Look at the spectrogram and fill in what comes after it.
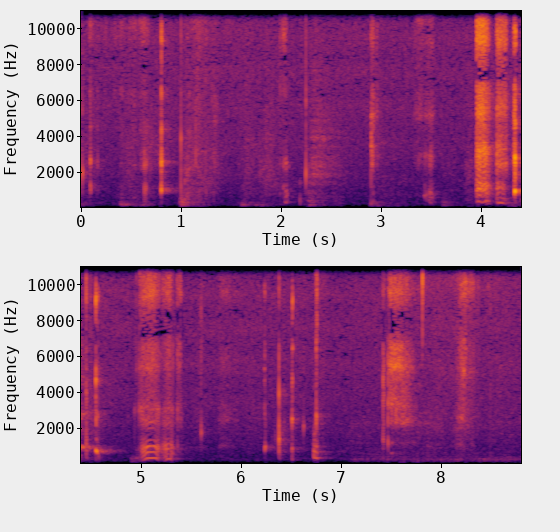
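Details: A baby with hiccups makes several short, sharp hiccup catches among soft babbling and breathing in a quiet room: hiccups.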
